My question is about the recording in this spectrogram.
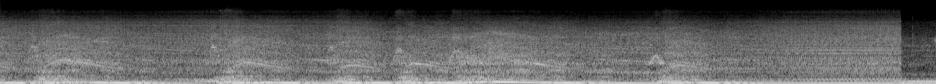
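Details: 1993 Mazda Miata 1.6L turbo after installing CX Racing V2 turbo manifold to replace cracked leaking manifold, bigger muffler; steady low idle then clean rev rises and falls, much quieter, no major exhaust leaks; normal idle and revving.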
